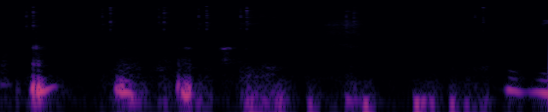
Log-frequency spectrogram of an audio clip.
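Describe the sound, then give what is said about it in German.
A series of crisp computer mouse clicks in an irregular rhythm, some single and some in quick pairs, spread across several seconds with no one talking, as someone sets up a Zoom call on a computer. “Hört man jetzt hier vielleicht diese Klickgeräusche?”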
